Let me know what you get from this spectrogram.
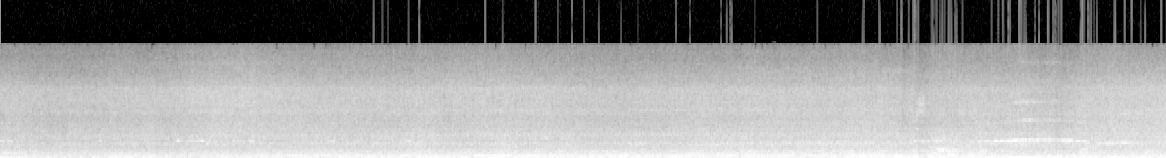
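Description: Train running on the rails with a steady rumble and hum, and a faint high squeal near the end.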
